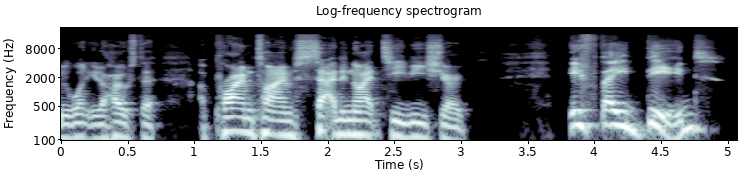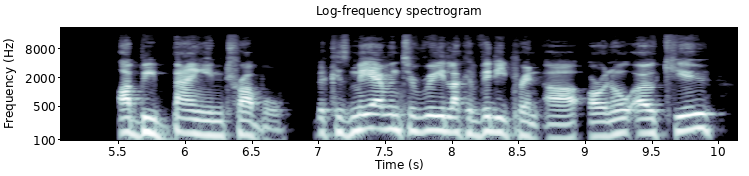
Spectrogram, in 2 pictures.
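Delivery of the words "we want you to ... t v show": ordinary talk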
